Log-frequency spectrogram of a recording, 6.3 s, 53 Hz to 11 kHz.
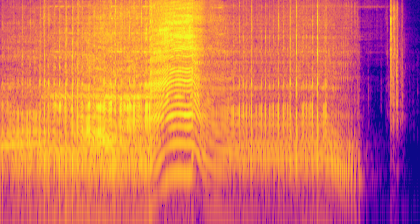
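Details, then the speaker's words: Rebuilt ported 85cc Stihl 064 with new piston, clutch, big transfers and pipe, fitted with a new carb, high jet about 1 turn, cutting slightly frozen American elm: steady scream barely dips as the bar bites and pulls clean; holds speed, running strong. "Lightweight, huge chain speed. You can lean into it and it doesn't slow down."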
